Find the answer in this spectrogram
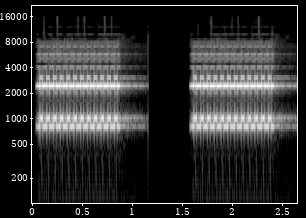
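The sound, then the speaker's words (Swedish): A telephone rings loudly in two long electronic trills separated by a brief pause, each burst a rapid warbling tone with no voices present. “Hey, answer the freaking phone!”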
